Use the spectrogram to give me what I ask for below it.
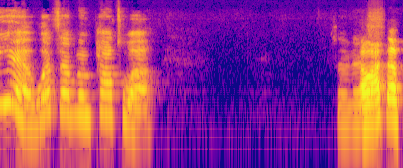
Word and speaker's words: patois: That's the How do you pronounce it? Patois, you said?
